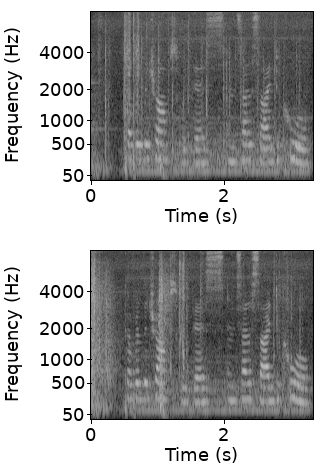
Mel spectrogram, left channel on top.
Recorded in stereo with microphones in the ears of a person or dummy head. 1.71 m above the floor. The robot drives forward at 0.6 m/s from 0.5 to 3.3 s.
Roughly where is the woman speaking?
Centre.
